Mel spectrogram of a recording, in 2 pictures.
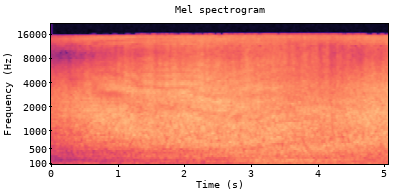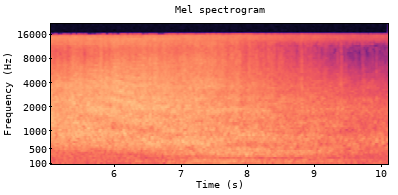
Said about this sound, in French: ça c'était deux F-14 au décollage avec la post-combustion.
